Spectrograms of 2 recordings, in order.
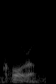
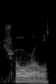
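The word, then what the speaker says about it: Chorrol: He lives quietly as a monk at Wayan Priary near the city of Coral. Oral. I would have pronounced that as choral, so it's a good thing that you said it first.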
